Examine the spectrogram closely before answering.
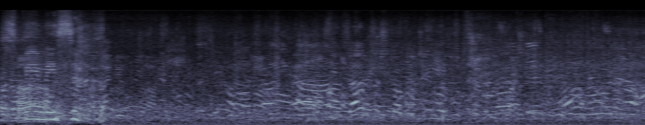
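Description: A crowd of people chat outdoors while walking.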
